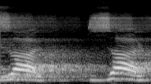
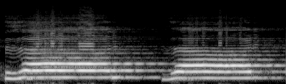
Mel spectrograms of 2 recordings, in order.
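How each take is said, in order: First: It begins with a buzzing z sound. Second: It begins with a soft th-like sound. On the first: The speaker calls it wrong. "तो ये गलत हो जाएगा" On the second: The speaker calls it right. "इसको नरमी से पढ़ते हैं"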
